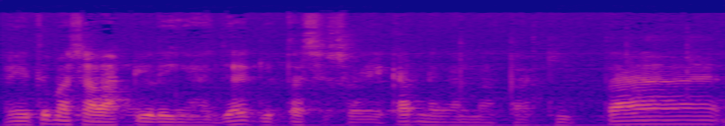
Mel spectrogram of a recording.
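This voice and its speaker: A man with a West Javanese accent, at a moderate pace. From West Java, Sundanese (Garut). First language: Sundanese (speaking Indonesian). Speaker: photographer, camera tutorial youtuber. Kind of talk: tutorial. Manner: halting, self-correcting; casual, informal.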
